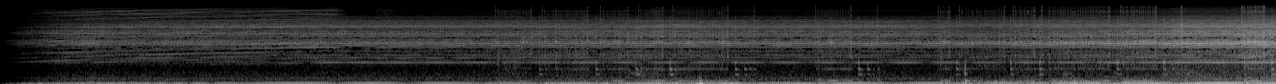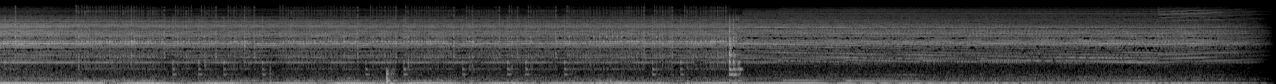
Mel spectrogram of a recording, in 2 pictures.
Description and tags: Electronic, Computer, Hard Drive - 1990s Compaq Hard Drive, Spooling Up, Turning Off
Recording of a 1995 Compaq computer desktop hard drive. Features electronic whirring, powering up / down sounds, whirring, clicking, "memory access" noise. Could be used for e.g. a movie scene with computers in the background, glitchy techno, etc.
Generator, Whirr, Access, Disk, Hard, Hum, Power, Click, Electronic, Computer, Drive, Servo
